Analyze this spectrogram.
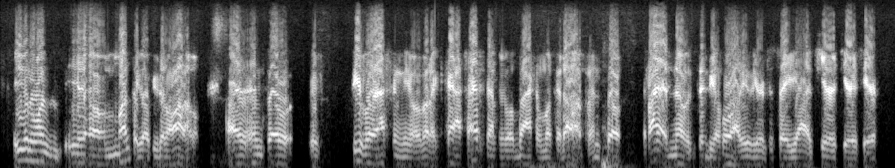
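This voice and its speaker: The speech comes at a very fast pace. The sound is dry and close, with no echo. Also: man. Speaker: podcast guest, geocaching software user. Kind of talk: casual chat. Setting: video call.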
